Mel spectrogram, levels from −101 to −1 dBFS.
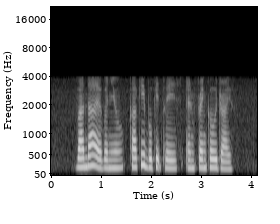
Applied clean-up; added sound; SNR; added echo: none; none; none; none.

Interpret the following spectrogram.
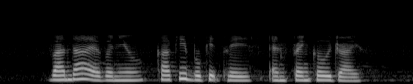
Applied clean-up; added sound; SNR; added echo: none; none; none; reverberation time 0.5 s.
